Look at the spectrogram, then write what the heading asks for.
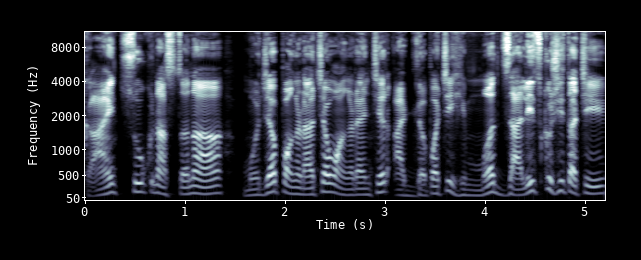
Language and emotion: Goan Konkani, angry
